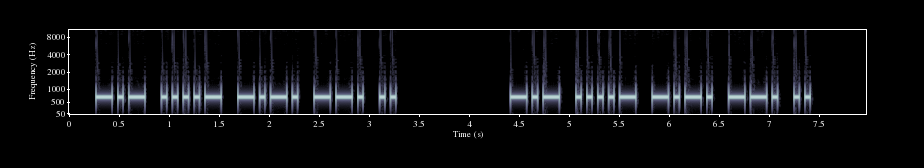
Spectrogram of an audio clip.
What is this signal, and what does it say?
Morse code, heard as a keyed tone, about 22 wpm, 700 Hz. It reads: K4CGI K4CGI
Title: USA Call Signs - 5 Characters - Repeated 3x - 22wpm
